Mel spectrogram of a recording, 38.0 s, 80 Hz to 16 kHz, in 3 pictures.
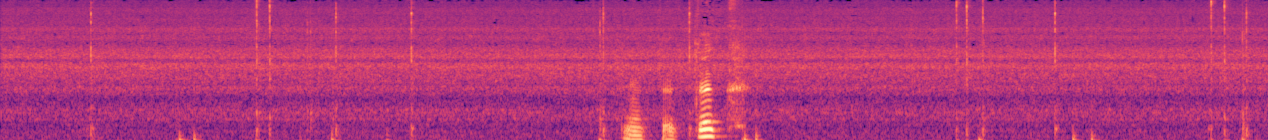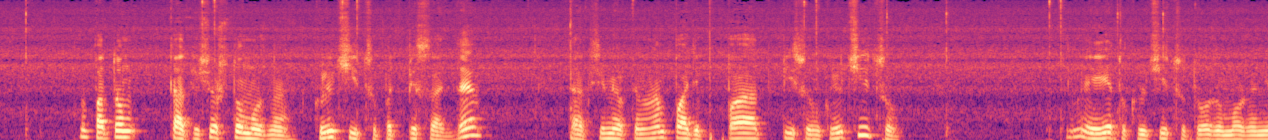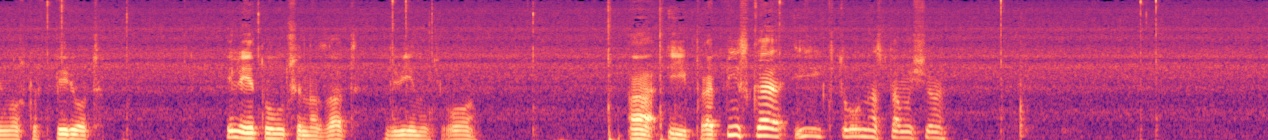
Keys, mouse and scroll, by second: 1.8 g, 3.4 scroll up 1, 3.6 middle click, 6.0 scroll up 1, 6.3 middle click, 7.5 g, 9.9 middle click, 10.6 g, 12.5 scroll up 1, 12.6 middle click, 14.8 click, 16.1 click, 18.4 KP_7, 19.9 r, 21.6 middle click, 21.8 scroll down 1, 21.9 middle click, 23.3 click, 23.9 middle click, 24.5 r, 26.8-28.0 middle drag, 28.1 r, 29.8-30.8 middle drag, 31.5 a, 32.1 i, 33.3-35.5 drag, 36.8 click.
